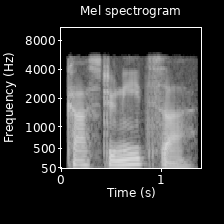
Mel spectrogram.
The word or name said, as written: Kostunica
